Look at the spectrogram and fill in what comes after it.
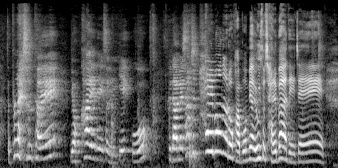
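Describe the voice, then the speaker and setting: The pitch swings very widely, with audible room echo and noticeable background noise. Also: woman. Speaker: English teacher. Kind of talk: lecture. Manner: fast; casual, informal speech to students.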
